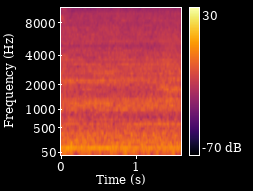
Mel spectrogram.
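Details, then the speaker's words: Slant-Fin VSPH-120 gas boiler just after thermostat call and zone valve opening, gas igniting to heat the water; steady low hum with soft even burner roar, no knocks, rattles or whistles – normal boiler operation. "yeah here's where the pressure ignites the gas to make a flame and then trying to make the water hotter"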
